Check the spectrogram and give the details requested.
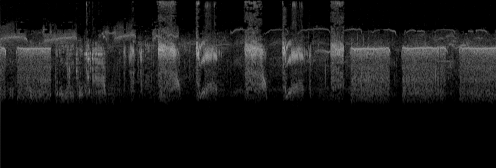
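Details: Edible-nest swiftlet calling: buzzy high chirrs broken by sharp clicking and twittering bursts in the middle, then long even buzzes again near the end.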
